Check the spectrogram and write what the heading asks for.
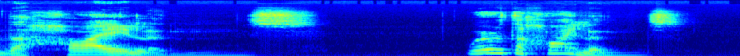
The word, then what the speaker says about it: Highlands: called The Highlands and notice it's not Highlands because the second part is reduced Highlands England Scotland Iceland so that second syllable is reduced so it's not land it becomes lond so the government have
